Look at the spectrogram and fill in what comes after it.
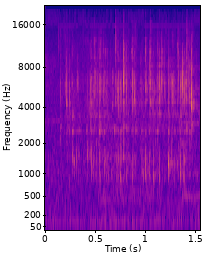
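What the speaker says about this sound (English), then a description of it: "So onto my akamu, I'll be adding just a little bit of warm water" Warm water trickles into a bowl of akamu (pap made from grain flour), a short, close run of soft drips and liquid splashes.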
